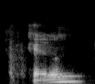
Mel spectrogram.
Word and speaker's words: Canon: Canon. It sounds like a brand of cameras. Canon. No, Canon has one N in the middle. I know, but how to pronounce it? Pronunciation is the same, Canon, yeah?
